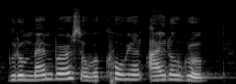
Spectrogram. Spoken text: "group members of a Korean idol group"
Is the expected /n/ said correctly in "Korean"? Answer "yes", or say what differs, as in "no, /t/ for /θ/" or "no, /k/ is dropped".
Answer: yes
